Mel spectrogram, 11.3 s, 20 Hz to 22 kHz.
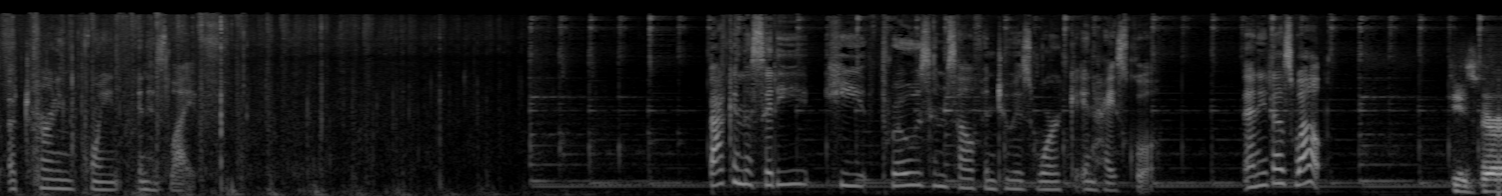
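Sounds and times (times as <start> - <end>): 
speech: 0.0 - 1.8, 5.4 - 8.8, 9.4 - 10.1, 10.9 - 11.2
ridden horse hooves clip-clopping: 0.0 - 4.4.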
